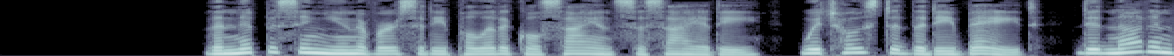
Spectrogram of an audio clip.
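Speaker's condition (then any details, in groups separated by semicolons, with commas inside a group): No condition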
